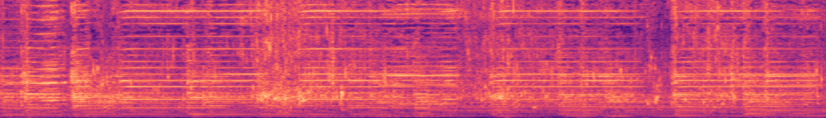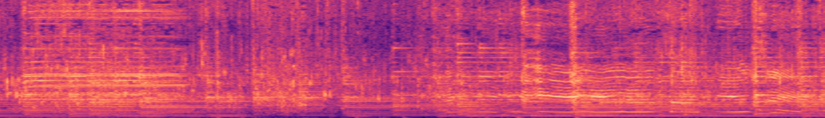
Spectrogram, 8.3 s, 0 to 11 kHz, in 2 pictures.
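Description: Hohner Blues Harp harmonica in D playing a blues line over a strummed Yamaha GL1 guitalele, with some notes bent and wavering, and a short lull just past the middle.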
